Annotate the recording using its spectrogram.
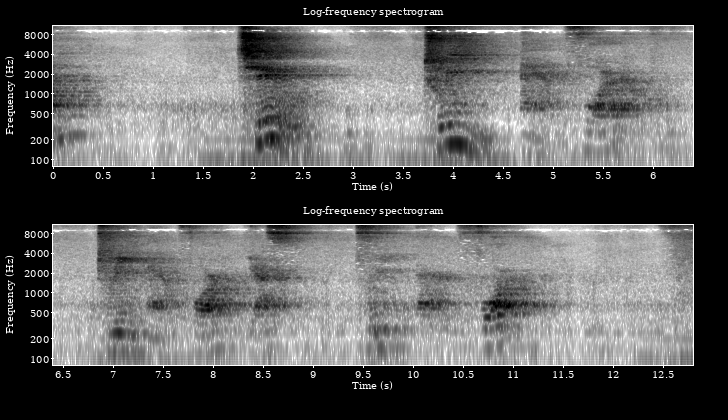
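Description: A man's voice making short wordless syllables and breathy puffs, about one a second, with short gaps of quiet between them.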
